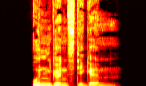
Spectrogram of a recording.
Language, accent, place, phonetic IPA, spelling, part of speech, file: German, Germany, Berlin, [ˈʊnˌɡʏnstɪɡəm], ungünstigem, adjective, De-ungünstigem.ogg
- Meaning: strong dative masculine/neuter singular of ungünstig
